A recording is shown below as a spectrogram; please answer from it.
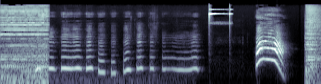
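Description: Dark, menacing music cuts off about a second in. A voice follows with a villain's laugh in a string of short syllables at the same pitch. Then comes a short high ding and a long cry that rises and falls in pitch.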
